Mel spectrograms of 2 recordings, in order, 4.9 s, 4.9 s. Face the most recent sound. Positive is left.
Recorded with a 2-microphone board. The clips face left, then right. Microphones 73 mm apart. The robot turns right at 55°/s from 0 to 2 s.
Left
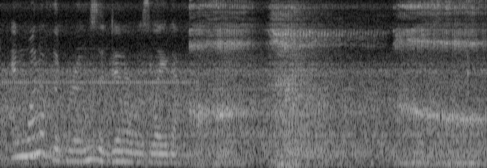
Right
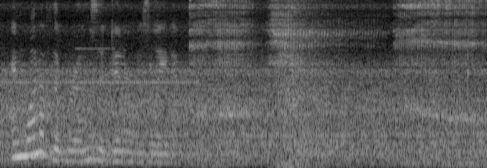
turn(degrees=50)  # may be behind; listen again after turning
